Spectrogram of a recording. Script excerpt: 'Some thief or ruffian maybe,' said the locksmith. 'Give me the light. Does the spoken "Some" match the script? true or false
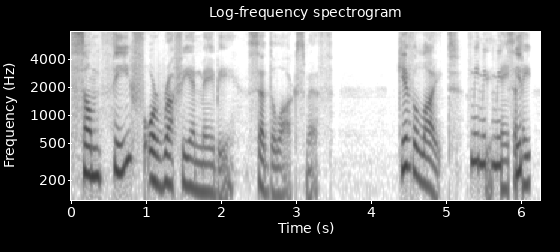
true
